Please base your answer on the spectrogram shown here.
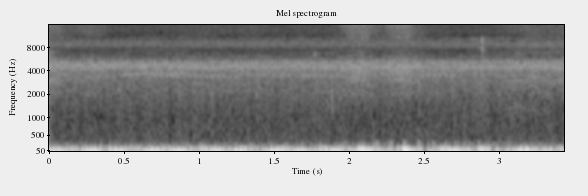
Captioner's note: crickets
